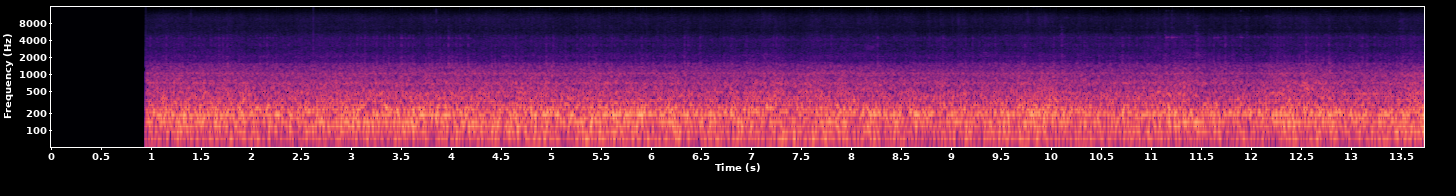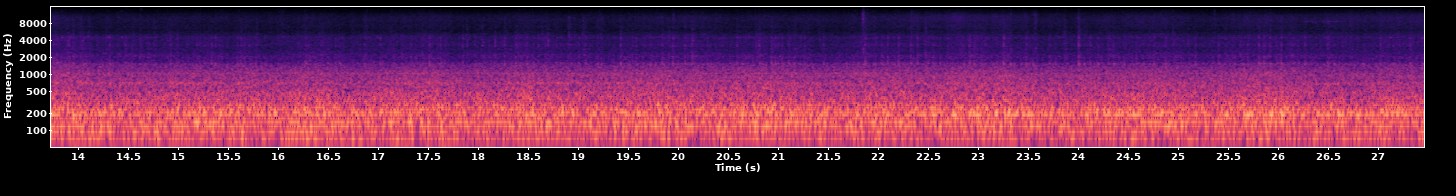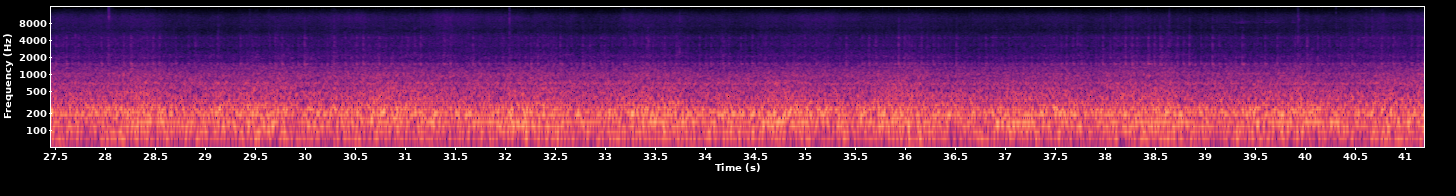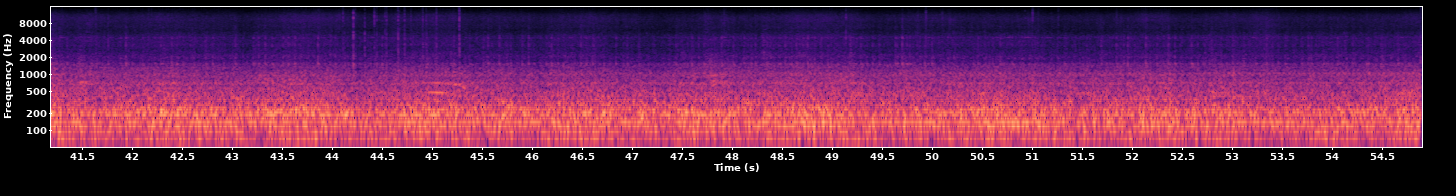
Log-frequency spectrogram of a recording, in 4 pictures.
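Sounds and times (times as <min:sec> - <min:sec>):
ship engines humming: 0:01.0 - 0:54.9
wake rushing and spray: 0:24.5 - 0:54.9.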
